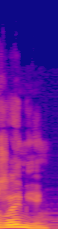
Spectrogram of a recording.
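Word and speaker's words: Remiem: Ce n'était pas Reien, c'était Remien. Oui, oui, c'était le Temple de Remien.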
